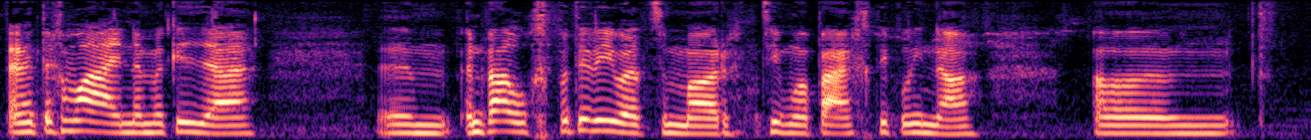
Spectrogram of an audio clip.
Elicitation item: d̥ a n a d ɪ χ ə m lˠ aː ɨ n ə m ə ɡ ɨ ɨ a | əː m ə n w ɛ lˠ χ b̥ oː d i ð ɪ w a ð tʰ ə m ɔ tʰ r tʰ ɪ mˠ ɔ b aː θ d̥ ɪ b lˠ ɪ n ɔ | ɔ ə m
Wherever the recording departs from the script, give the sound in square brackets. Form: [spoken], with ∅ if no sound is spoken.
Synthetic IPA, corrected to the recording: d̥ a n [ɛ] d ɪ χ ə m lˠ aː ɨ n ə m ə ɡ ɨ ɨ a | əː m ə n [v] ɛ lˠ χ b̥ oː d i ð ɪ w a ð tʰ ə m ɔ [∅] r tʰ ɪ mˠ ɔ b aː [χ] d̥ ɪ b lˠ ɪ n ɔ | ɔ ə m

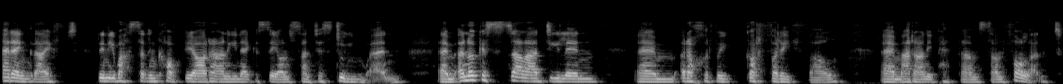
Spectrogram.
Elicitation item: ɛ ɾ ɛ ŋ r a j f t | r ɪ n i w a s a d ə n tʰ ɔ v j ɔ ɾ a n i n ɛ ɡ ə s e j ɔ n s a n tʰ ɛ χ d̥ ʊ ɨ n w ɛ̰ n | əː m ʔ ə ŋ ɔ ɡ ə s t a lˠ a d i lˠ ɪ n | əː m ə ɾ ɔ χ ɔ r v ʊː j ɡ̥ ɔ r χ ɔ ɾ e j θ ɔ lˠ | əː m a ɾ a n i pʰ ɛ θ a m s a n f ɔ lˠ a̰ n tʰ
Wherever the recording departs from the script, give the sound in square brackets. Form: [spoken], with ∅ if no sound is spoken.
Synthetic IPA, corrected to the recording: ɛ ɾ ɛ ŋ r a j f t | r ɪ n i w a s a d ə n [kʰ] ɔ v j ɔ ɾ a n i n ɛ ɡ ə s e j ɔ n s a n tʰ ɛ [s] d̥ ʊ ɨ n w ɛ̰ n | əː m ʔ ə [n] ɔ ɡ ə s t a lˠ a d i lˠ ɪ n | əː m ə ɾ ɔ χ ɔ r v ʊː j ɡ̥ ɔ r [f] ɔ ɾ e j θ ɔ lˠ | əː m a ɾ a n i pʰ ɛ θ a m s a n f ɔ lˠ a̰ n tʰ

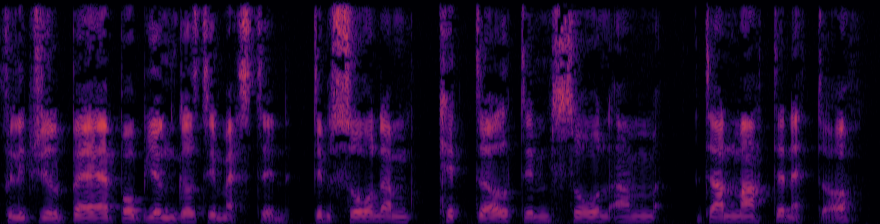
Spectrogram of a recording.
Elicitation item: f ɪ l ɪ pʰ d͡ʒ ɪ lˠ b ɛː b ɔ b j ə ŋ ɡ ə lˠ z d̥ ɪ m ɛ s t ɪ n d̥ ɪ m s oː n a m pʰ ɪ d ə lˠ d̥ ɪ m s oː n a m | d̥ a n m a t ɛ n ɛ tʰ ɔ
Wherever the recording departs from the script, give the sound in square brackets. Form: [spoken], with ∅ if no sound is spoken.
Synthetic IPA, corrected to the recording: f ɪ l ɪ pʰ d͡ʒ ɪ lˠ b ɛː b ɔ b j ə ŋ ɡ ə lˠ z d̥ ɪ m ɛ s t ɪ n d̥ ɪ m s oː n a m [kʰ] ɪ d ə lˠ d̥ ɪ m s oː n a m | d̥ a n m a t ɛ n ɛ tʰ ɔ

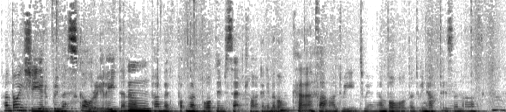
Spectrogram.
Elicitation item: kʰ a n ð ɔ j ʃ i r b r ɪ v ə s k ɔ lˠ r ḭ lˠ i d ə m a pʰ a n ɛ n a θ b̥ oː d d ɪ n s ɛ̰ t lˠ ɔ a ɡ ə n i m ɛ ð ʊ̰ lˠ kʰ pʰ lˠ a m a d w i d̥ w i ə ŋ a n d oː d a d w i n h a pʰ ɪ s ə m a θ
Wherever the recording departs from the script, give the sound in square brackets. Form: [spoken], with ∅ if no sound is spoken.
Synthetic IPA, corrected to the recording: [pʰ] a n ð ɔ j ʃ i r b r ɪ v ə s k ɔ lˠ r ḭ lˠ i d ə [n] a pʰ a n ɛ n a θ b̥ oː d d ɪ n s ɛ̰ [tʰ] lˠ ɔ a ɡ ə n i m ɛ ð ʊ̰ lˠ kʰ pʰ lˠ a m a d w i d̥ w i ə ŋ a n [b] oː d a d w i n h a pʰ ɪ s ə m a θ

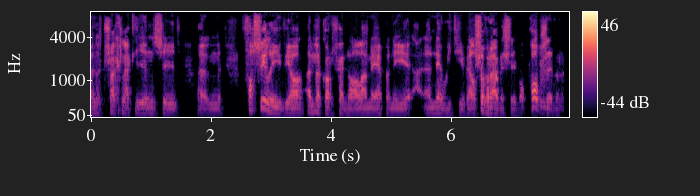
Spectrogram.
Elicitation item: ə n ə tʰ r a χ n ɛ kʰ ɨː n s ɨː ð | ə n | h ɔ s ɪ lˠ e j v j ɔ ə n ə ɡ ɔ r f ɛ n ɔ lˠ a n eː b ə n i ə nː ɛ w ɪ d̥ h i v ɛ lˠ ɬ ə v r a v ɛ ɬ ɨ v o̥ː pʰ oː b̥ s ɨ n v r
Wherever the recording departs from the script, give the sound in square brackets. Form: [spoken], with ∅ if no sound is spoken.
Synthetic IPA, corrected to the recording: ə n ə tʰ r a χ n [a] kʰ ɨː n s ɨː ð | ə n | [f] ɔ s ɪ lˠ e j [ð] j ɔ ə n ə ɡ ɔ r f ɛ n ɔ lˠ a n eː b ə n i ə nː ɛ w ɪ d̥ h i v ɛ lˠ ɬ ə v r a v ɛ ɬ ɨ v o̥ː pʰ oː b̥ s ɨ [∅] v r

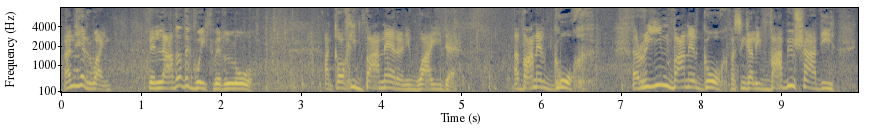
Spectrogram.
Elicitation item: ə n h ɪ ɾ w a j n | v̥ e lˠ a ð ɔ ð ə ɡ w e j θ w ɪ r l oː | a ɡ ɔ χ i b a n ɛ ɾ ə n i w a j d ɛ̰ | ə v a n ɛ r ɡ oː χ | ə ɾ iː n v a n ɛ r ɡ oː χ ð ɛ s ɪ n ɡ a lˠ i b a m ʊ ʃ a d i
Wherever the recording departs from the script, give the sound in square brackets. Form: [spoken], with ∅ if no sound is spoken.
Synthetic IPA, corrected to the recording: ə n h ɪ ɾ w a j n | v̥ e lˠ a ð ɔ ð ə ɡ w e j θ w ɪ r l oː | a ɡ ɔ χ i b a n ɛ ɾ ə n i w a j d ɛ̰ | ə v a n ɛ r ɡ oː χ | ə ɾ iː n v a n ɛ r ɡ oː χ [v] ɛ s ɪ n ɡ a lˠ i [v] a [b] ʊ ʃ a d i

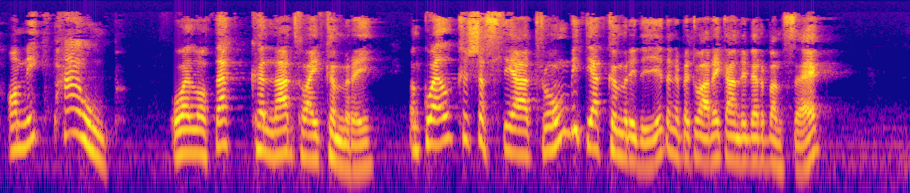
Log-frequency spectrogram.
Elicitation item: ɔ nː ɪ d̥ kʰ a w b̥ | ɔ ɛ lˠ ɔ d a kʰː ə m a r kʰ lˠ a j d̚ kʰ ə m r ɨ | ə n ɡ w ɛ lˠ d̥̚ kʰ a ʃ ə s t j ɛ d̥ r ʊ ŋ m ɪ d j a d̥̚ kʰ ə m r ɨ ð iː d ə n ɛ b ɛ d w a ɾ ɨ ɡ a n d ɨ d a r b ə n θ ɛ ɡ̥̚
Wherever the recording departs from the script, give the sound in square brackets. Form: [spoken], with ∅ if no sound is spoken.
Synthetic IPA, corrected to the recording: ɔ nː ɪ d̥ [pʰ] a w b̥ | ɔ ɛ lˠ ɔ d a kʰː ə [n] a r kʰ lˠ a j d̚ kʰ ə m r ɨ | ə n ɡ w ɛ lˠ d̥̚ kʰ [ə] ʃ ə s t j [a] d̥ r ʊ ŋ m ɪ d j a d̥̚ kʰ ə m r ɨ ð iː d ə n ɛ b ɛ d w a ɾ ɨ ɡ a n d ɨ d [ɛ] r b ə n θ ɛ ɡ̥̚

